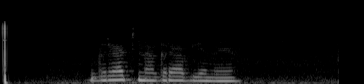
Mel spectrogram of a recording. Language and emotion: Russian, neutral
